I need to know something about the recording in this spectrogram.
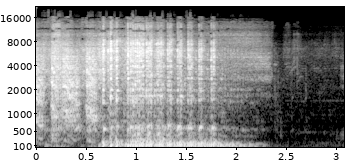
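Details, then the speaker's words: Toyota 2JZ-GTE VVTi, stock ECU, running outside the car with cleaned MAF plugged in: catches and revs unevenly in rough bursts for about two seconds, then stalls; owner suspects vacuum leaks affecting the MAF. "Don't want to stay running. Don't want to stay running with the math fan. But that's cuz you know math cars any kind of leaks which there might be some vacuum leaks."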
